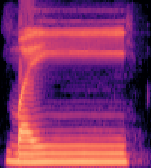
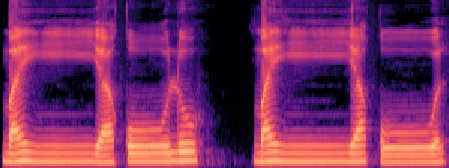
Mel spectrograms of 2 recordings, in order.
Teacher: بسم اللہ الرحمن الرحیم، میم نون یا زبر مئی، اس طرح ہم غنہ کے ساتھ ادغام کرتے ہیں، ٹھیک ہے۔ غنہ بھی کر رہے ہیں ہم اور ادغام بھی کر رہے ہیں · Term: ادغام مع الغنہ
